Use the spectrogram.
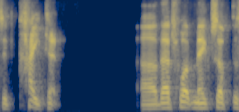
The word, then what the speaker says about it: chitin: complex carbohydrate called chitin spelled chitin but we pronounce it chitin that's what makes up the cell walls of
